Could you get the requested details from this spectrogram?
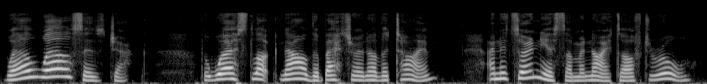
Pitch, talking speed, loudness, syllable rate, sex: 230 Hz, 170 wpm, -19 LUFS, 4.7 syllables/s, female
